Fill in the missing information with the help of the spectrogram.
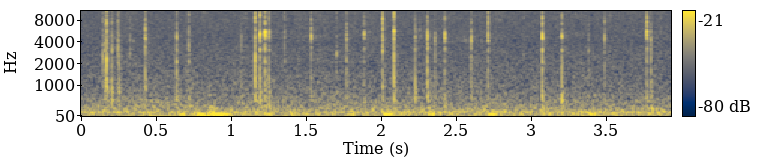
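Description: Fingernails scratch and tap a clear, curved, wavy plastic liquid timer filled with green liquid, held horizontally. Quiet, sharp, bright clicks and scratches sound in a quick irregular pattern over a soft low rumble. Each tap dies away almost at once.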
